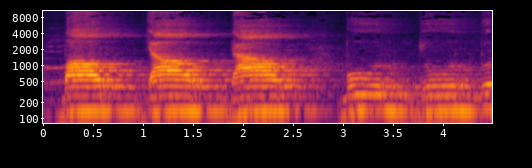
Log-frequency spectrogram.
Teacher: ro yang domah atau fathah ya. Itu dia lebih cenderung monyong.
